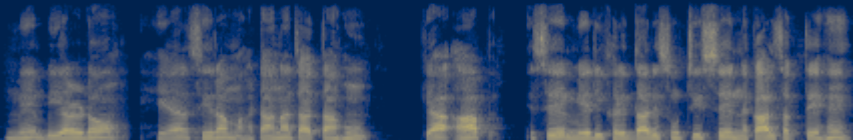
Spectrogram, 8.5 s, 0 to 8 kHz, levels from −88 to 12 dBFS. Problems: background sounds at intervals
